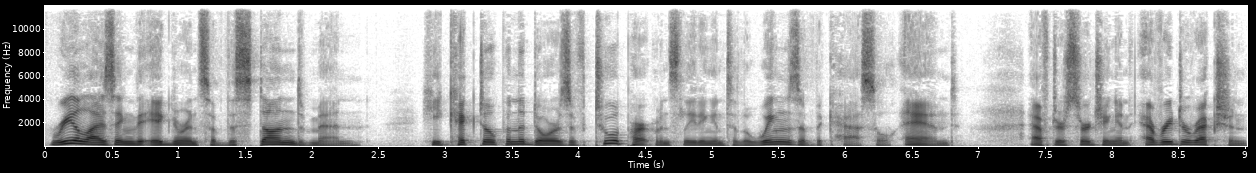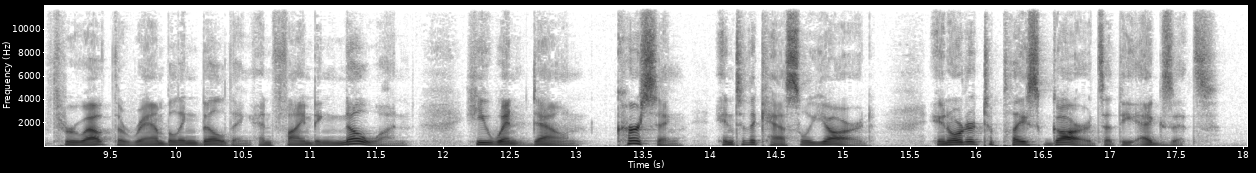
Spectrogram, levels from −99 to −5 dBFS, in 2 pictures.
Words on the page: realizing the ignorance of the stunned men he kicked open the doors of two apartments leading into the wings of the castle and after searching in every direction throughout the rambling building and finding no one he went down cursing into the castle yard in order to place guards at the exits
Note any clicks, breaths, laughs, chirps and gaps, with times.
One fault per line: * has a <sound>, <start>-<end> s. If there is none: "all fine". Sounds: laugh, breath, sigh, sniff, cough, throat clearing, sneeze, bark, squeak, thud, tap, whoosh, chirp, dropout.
all fine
